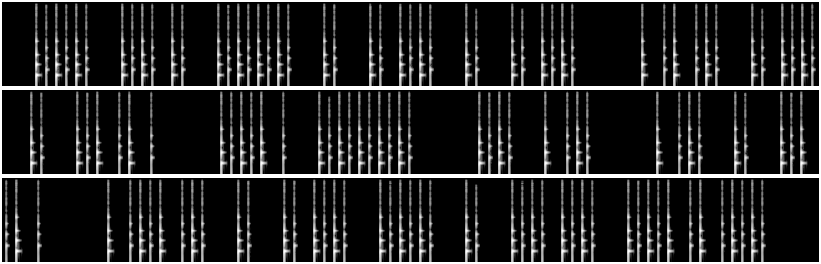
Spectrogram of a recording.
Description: Morse code (American railroad code), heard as a telegraph sounder, machine-sent. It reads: SCHERER GREW UP IN NEW JERSEY.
